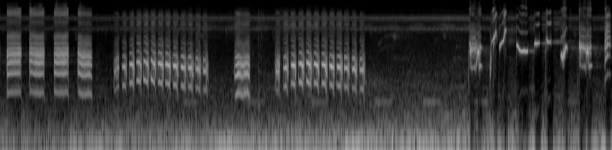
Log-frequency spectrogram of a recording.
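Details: Long-tailed shrike song, played to train caged birds to sing: loud stacked harmonic notes repeated in bursts, two long runs of rapid buzzy chattering, then a jumble of varied high whistles and chips.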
